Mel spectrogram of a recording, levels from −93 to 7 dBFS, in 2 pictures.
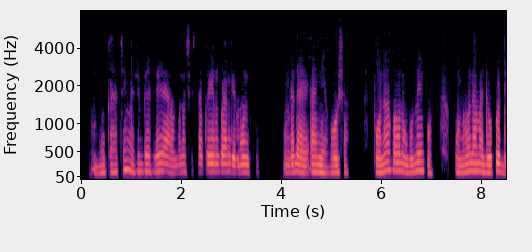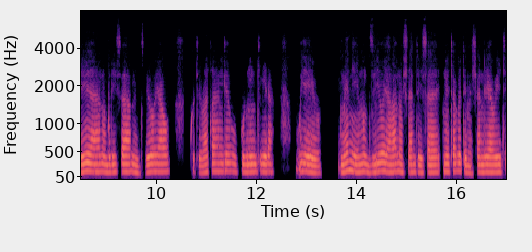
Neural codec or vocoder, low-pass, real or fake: codec, 16 kHz in and 24 kHz out, 2.2 kbps, FireRedTTS-2 codec; 7.2 kHz; fake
